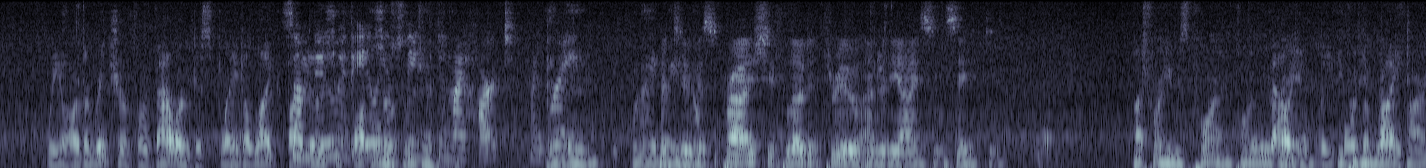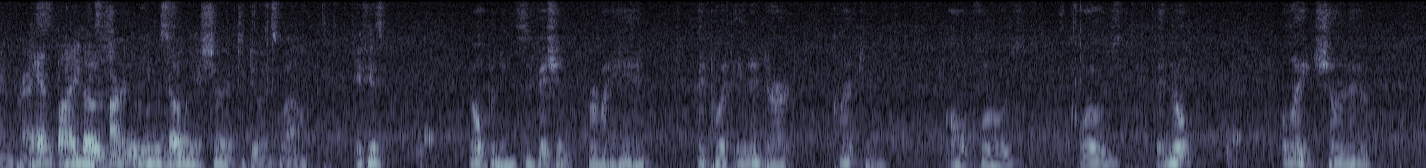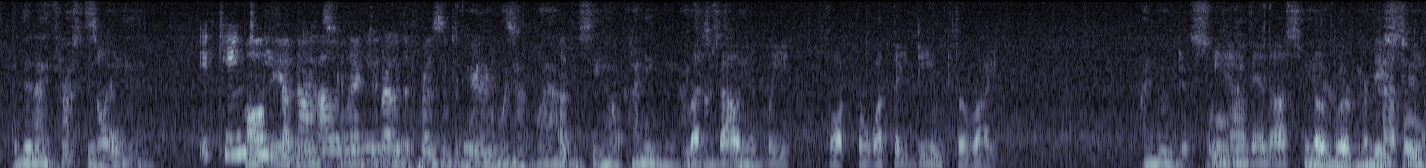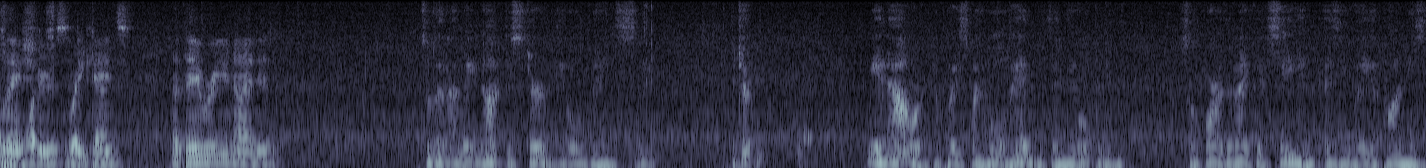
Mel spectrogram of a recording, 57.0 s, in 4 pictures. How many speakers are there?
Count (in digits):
5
